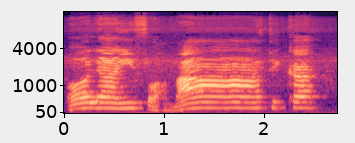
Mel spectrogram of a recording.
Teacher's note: ma é a mais forte, não é isso? Portanto, a sílaba tônica de informática é ma.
